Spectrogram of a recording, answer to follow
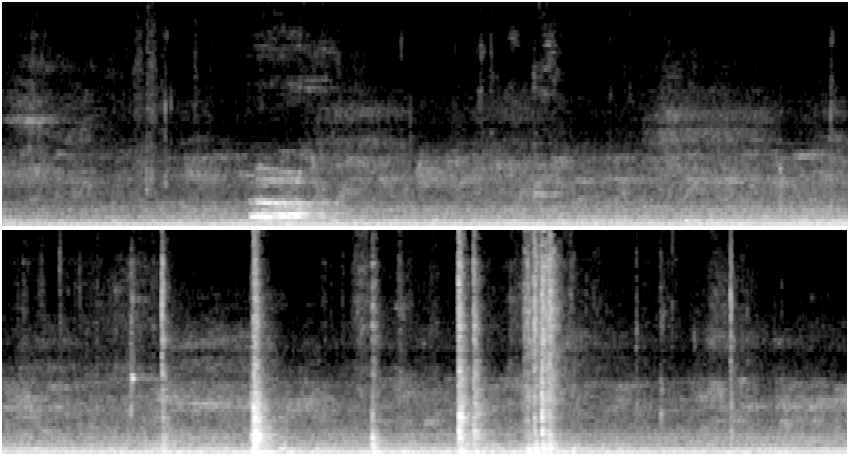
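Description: A few sharp metal clunks, about eight to ten and a half seconds in, as a travel trailer's slide-out outdoor grill is pushed back into its compartment. A steady low hum runs underneath.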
